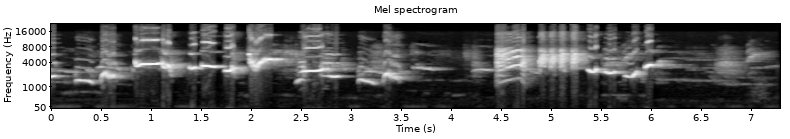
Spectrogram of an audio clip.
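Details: Oriental magpie-robin singing energetically, used to coax a silent bird into song: rapid varied whistled phrases, slurred notes and a harsh buzzy burst midway, continuous for several seconds.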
